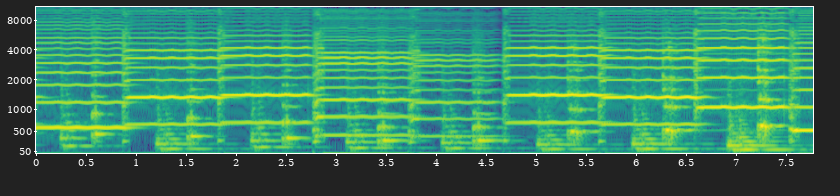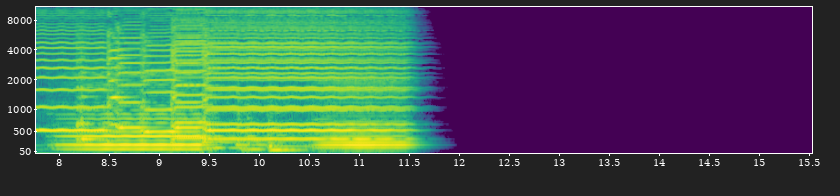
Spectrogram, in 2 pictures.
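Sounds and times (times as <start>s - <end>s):
string trio melody: 0.0s - 11.7s.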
